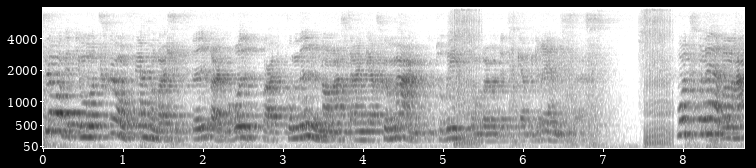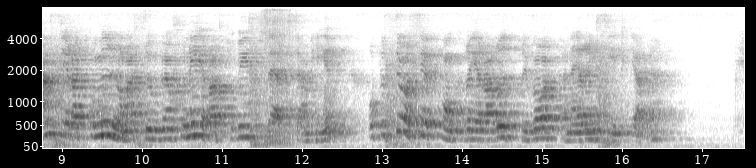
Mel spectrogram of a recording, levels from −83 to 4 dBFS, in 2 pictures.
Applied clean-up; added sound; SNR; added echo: none; Drill; 15 dB; reverberation time 1.0 s.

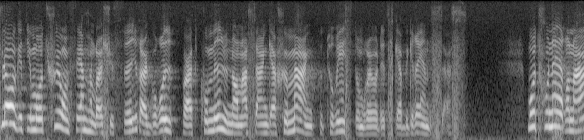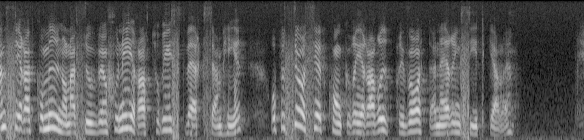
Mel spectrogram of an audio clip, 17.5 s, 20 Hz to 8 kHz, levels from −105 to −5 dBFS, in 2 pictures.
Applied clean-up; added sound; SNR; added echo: none; none; none; none.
